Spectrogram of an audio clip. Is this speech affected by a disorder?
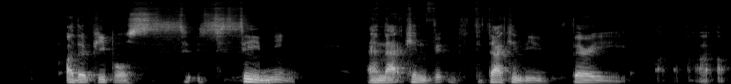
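Yes: stuttering; stuttering since childhood; stutters throughout interview; allows stuttering rather than trying to be fluent; here prolonged sounds, blocks.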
